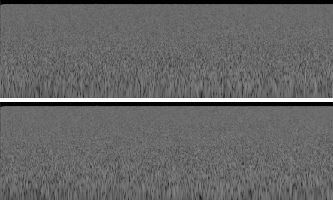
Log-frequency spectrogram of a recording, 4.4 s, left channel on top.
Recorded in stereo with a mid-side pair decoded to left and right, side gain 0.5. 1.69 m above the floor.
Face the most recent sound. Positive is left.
No sound to turn to.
